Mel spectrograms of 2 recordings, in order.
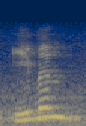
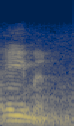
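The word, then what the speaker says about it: Eamon: it he developed it in Eman or amen for the Apple 2 am am e a m o n is how it's spelled I made a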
